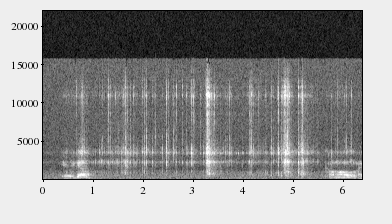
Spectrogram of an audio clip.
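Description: Foil wrapper of a Mosaic football card pack crinkling and tearing as it is opened by hand, a run of short, sharp crackles. A man's voice is heard briefly about half a second in and again at the very end.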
